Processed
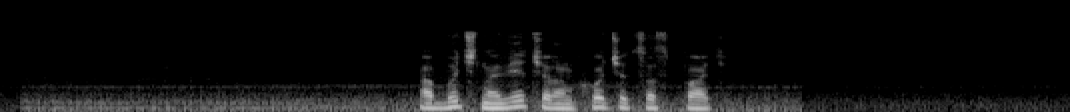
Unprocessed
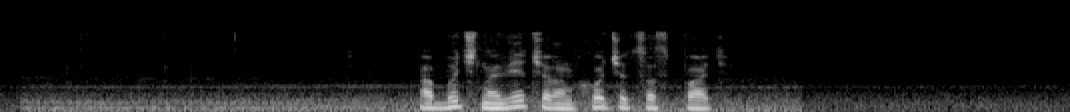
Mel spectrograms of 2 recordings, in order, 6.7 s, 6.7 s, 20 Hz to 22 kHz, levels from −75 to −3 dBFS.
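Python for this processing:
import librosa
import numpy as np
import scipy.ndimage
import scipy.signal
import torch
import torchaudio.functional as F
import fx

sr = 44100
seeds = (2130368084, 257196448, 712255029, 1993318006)

p1 = fx.steep_lowpass(x, sr, hz=2400.0, slope=96, at=(0.59, 2.29))
p2 = np.sign(p1) * np.maximum(np.abs(p1) - 10.0 ** (-42.0 / 20.0), 0.0)
p3 = p1 + (p2 * librosa.db_to_amplitude(-4.0))
y = p3 * librosa.db_to_amplitude(-8.5)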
